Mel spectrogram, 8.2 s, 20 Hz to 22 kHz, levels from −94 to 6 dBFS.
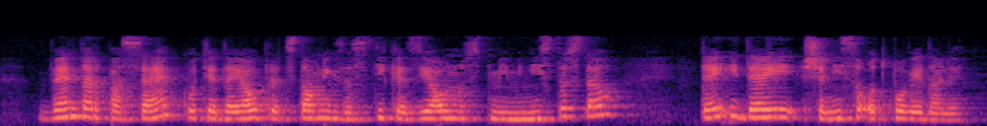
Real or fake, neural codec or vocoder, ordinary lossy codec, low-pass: fake; vocoder, 48 kHz, 128 mel bands, Vocos; AAC, 24 kbps; 19.8 kHz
